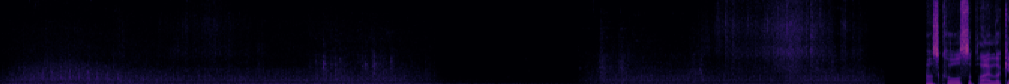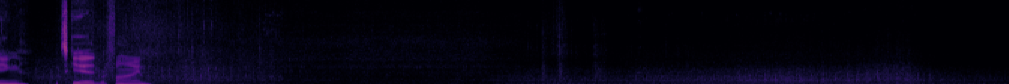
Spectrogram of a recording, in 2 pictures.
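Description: An excavator engine rumbles steadily while digging.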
